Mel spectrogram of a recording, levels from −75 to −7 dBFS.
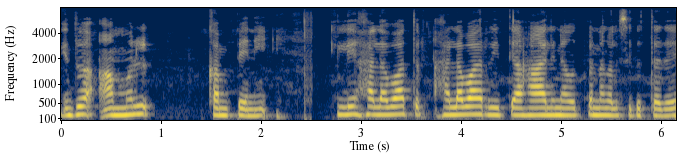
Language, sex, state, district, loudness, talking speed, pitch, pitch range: Kannada, female, Karnataka, Dakshina Kannada, -17 LUFS, 95 wpm, 190 Hz, 180-205 Hz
